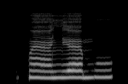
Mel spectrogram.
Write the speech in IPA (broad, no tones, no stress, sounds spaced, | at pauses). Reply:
p æ̃ lʲ æ m u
